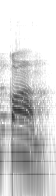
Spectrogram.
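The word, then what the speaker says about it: comb: ब का उच्चारण करते लेकिन देखिए एम के बाद यदि बी है तो हमें बी को नहीं पढ़ना है केवल कॉम यहां पर भी बी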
